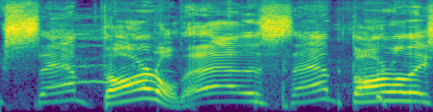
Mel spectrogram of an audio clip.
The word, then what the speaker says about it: Darnold: But talking about Sam Darnold, that's 2 syllables in the last name, but there's Sam starts it.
